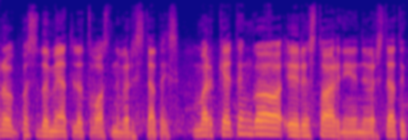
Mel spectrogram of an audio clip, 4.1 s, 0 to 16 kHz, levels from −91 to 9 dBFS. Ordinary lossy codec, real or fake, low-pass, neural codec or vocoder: MP3, 64 kbps; fake; 14.4 kHz; vocoder, 44.1 kHz, 128 mel bands, Pupu-Vocoder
